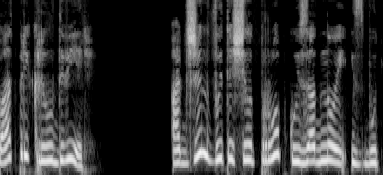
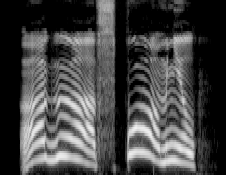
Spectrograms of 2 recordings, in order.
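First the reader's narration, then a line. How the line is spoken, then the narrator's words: Shouted, shivering. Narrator (Russian): Джин поежился и крикнул Синдбаду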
